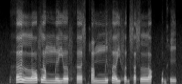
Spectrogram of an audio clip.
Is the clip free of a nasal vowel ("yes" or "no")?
yes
